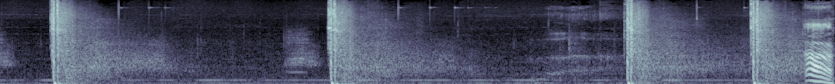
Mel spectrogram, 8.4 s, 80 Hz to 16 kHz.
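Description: Four sharp gunshots ring out in the video game Resident Evil 4 Remake, loud single cracks spaced a few seconds apart with short decaying tails over a quiet background.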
